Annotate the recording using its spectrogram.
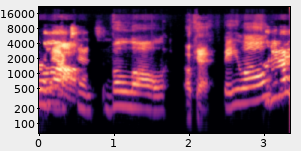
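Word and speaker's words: Be'lal: Balal? Who did I say? I don't know. Who did you Oh, say? I just pronounced it differently. Is it Bilal? Bilal, Bilal? yeah. Yeah, okay. Yeah. BE apostrophe LAL.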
